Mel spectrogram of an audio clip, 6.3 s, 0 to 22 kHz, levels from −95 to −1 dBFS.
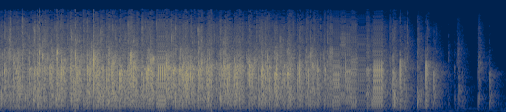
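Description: A recording of everyday sounds, with two sharp single clicks at 0.95 s and 2.65 s. Each is a hard tick with no gap in the sound, a thin vertical streak across the spectrum. The likely cause is dropped samples: a fraction of a millisecond of the stream went missing, so the waveform jumped straight to a later value. That step is far too brief to remove anything audible, but the discontinuity itself produces the click. A different fault, Bluetooth stutter, appears as a brief buzzy repeat from 2.00 to 2.08 s, then as a longer machine-gun rattle from 4.14 to 4.81 s. Audio packets arrived late or not at all, and the receiver kept replaying its last short slice until fresh data came. In the first event about 70 ms of sound is lost. In the second, about 418 ms is lost in bursts spread over roughly 650 ms, the longest single gap 92.9 ms. After each gap the sound picks up further along, as though it had kept playing underneath.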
